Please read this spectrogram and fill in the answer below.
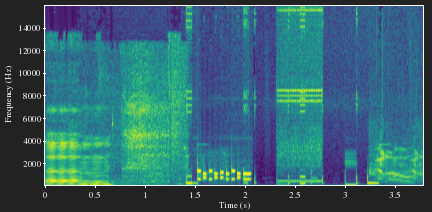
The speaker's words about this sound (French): Quand le téléphone va, je le prends, je dis qui est là, qui est à l'appareil.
